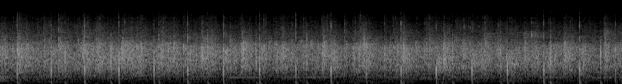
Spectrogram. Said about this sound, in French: Kadjo Vincent, je veux que tu acclames Dieu pour sa vie.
